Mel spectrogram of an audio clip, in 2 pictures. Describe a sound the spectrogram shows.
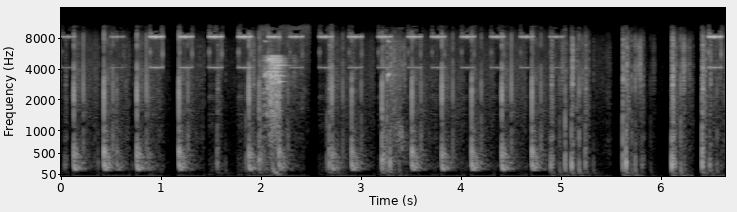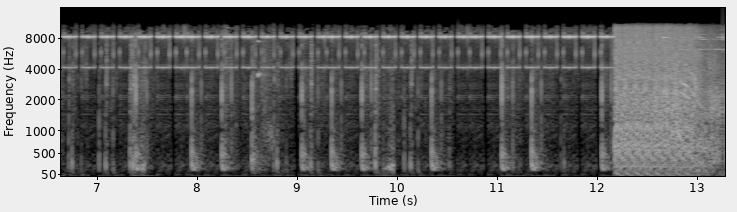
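Footsteps thud rhythmically on a hard floor.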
